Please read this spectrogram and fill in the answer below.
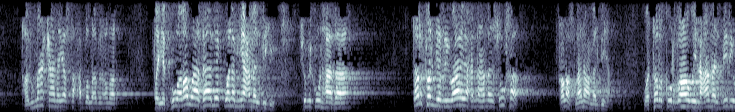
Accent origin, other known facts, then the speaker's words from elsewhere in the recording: Syria; عندنا في الشام الآن أصبح الأمر مألوفا ليس هذا منكرا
